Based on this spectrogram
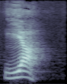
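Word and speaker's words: Ya (יה): Las letras o palabras son la letra Yud y la letra Hey, que se pronuncia Ya y que es la primera parte del nombre de Hashem.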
